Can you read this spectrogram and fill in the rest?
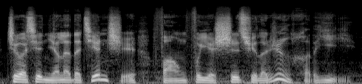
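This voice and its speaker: A man narrating a fantasy audiobook as a dramatic, expressive storyteller. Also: on the low side, a little fast, dry recording.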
